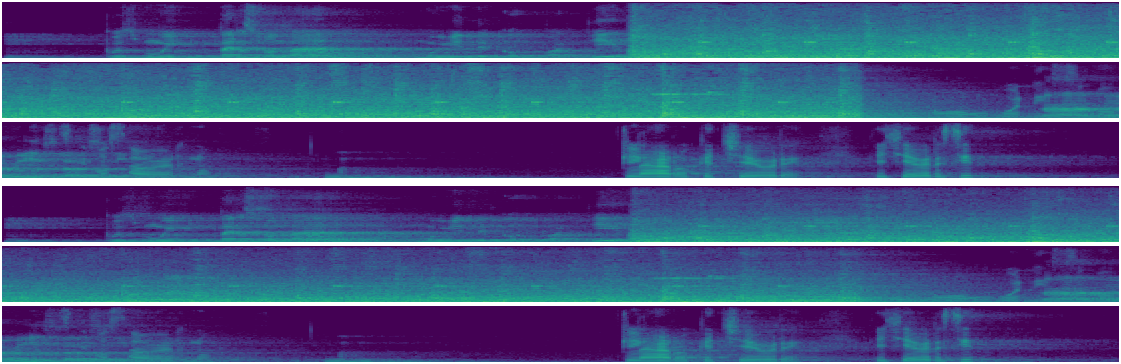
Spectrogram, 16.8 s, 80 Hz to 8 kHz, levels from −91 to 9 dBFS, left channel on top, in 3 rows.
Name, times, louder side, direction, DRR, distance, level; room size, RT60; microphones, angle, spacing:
voice 1, 0.5-1.7 2.0-3.2 3.8-6.7 7.3-9.9 10.5-11.9 12.8-13.0, left 1 dB, 30° left, 0 dB, 3.4 m, -39 dB
sound 1, 3.1-9.9, left 3 dB, 90° left, 0.9 m, -26 dB
voice 2, 10.2-12.2 14.3-16.0, left 2 dB, 10° left, 13 dB, 0.5 m, -42 dB
28.0 x 24.0 x 7.0 m, 2.2 s
head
